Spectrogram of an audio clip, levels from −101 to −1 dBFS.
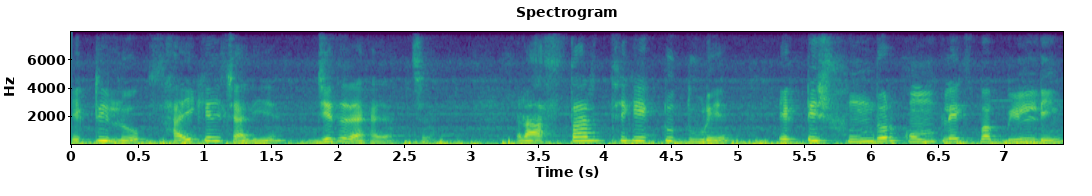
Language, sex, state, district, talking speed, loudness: Bengali, male, West Bengal, Jhargram, 135 wpm, -17 LUFS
